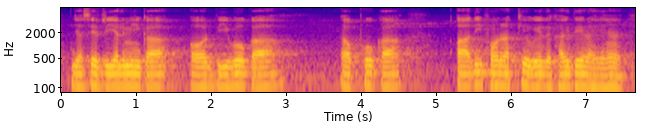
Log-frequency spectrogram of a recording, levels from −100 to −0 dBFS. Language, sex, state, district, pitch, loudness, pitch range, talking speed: Hindi, male, Uttar Pradesh, Lalitpur, 105 Hz, -18 LUFS, 105-110 Hz, 115 wpm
